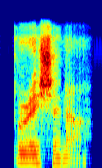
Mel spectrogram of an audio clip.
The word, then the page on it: parishioner: Indian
